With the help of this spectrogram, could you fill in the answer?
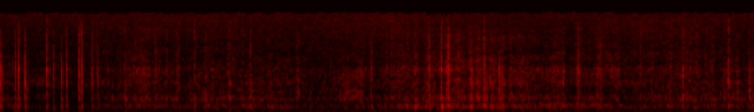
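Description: Long nails scratch and tap the tooled brown leather cover of a closed journal, moving over its embossed floral relief. Soft, quiet scratching runs throughout, punctuated by irregular, crisp light taps that rise briefly above the dull, low-mid rustle.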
